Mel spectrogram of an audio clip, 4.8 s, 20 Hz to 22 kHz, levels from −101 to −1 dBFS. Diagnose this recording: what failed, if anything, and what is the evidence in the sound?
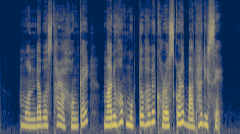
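From 0.38 s to 1.93 s the speech and the background noise swell together, climbing about 6 dB over roughly a second and a half. This is automatic gain rising in the call processing stage: the gain control judged the input too quiet and ramped its gain up slowly.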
